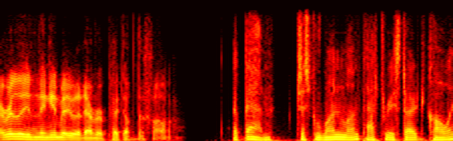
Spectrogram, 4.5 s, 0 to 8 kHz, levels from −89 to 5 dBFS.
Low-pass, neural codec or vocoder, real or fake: 7.2 kHz; codec, 16 kHz, 1 kbps, X-Codec, HuBERT features, trained on balanced general audio; fake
